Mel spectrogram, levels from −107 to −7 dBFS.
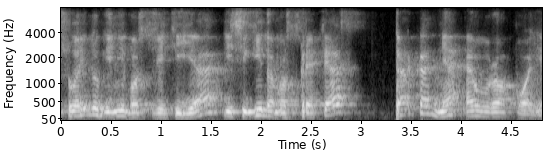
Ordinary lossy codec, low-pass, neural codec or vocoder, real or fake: Opus, 16 kbps; 7.2 kHz; codec, 16 kHz in and 24 kHz out, 2.2 kbps, FireRedTTS-2 codec; fake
